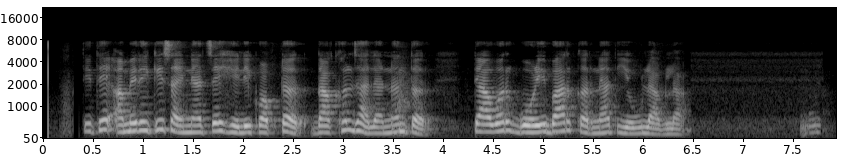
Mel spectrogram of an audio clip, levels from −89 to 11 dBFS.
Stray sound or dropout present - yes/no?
yes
